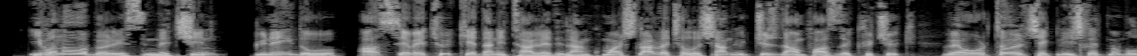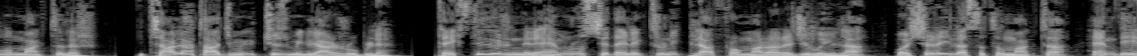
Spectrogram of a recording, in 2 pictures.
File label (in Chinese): 土耳其语男; 外语; 小语种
